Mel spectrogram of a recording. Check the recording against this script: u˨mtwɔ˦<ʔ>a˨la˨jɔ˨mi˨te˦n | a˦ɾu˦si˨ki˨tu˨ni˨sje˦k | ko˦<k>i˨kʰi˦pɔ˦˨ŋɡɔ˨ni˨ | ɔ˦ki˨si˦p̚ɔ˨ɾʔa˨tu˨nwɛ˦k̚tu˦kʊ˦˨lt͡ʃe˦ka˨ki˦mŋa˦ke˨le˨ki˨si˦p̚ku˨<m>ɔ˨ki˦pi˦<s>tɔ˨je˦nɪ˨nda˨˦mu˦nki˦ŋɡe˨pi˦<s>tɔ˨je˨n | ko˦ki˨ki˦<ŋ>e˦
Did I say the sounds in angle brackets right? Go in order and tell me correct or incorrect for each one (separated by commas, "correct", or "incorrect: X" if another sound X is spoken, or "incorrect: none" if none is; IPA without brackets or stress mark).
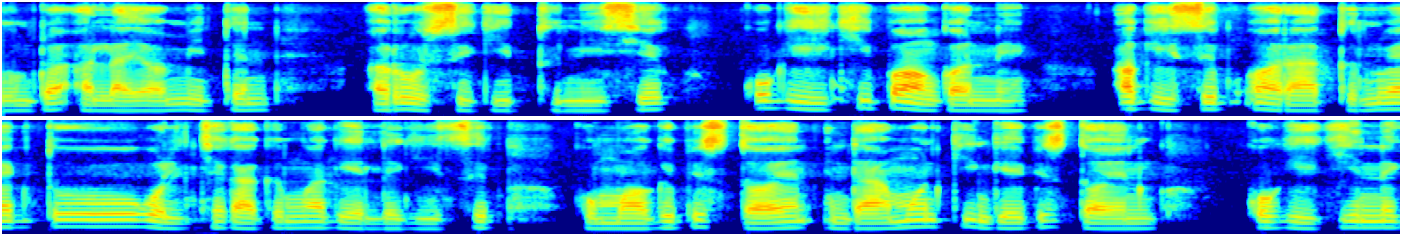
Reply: correct, correct, correct, correct, correct, incorrect: n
